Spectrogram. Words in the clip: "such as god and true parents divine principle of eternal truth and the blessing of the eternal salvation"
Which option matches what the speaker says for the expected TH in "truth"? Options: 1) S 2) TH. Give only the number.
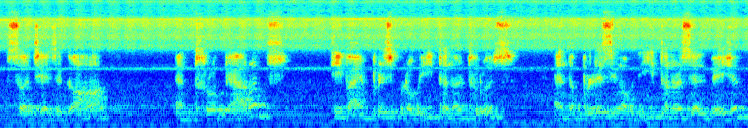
1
